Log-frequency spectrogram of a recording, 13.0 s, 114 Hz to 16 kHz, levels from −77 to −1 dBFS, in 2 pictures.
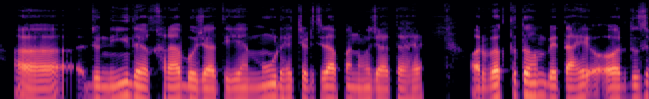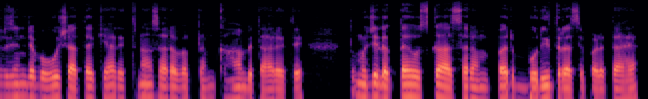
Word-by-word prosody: अ, 95 0 +3 0.3
जो 110 0 -2
नींद 115 +4 -1
है 105 -2 +5
ख़राब 110 0 +2
हो 105 - +4
जाती 100 0 0
है 105 0 -1
मूड 110 +3 -2
है 105 - -1
चिड़चिड़ापन 105 0 0
हो 105 +1 -3
जाता 100 -1 -1
है, 100 +2 -2 0.5
और 100 - +1
वक़्त 120 +4 +5
तो 140 - +7
हम 130 0 -1
बिता 110 -1 +2
ही 115 +3 +1
और 105 -1 +2
दूसरे 120 +2 -5
दिन 125 0 -4
जब 120 -2 -1
होश 110 +2 -1
आता 105 +2 +2
है 105 - 0
कि - - -5
यार - - -1
इतना - - -5
सारा - - +1
वक़्त - - -8
हम 105 +1 -9
कहाँ 105 +1 -5
बिता 95 -2 -2
रहे 95 -1 0
थे? - - 0 0.5
तो - - -12
मुझे 125 +1 +1
लगता 115 +1 +2
है 120 - +6
उसका 115 0 +2
असर 105 +1 +1
हम 100 0 -4
पर 110 +1 +3
बुरी 105 +1 -1
तरह 100 -2 +2
से - - -7
पड़ता 95 -1 -1
है। 100 - -1
105 Hz, 230 wpm, -25 LUFS, 100-115 Hz, 0.5 s, तो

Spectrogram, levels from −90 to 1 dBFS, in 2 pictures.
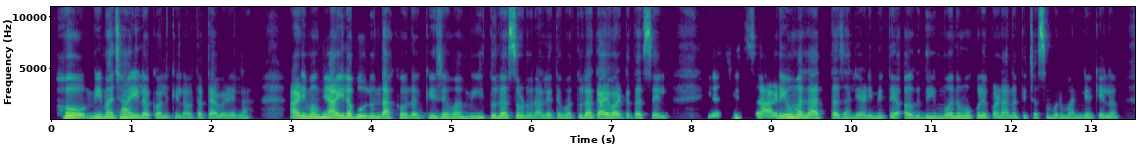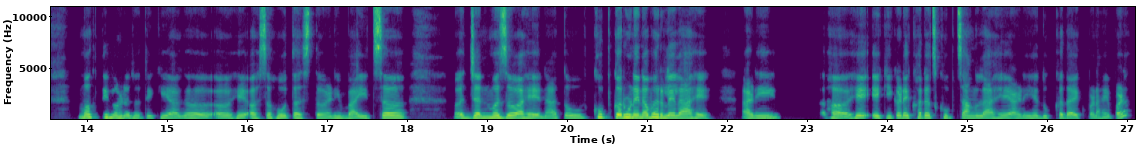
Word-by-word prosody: हो, 205 -4 +6
मी 210 +4 -1
माझ्या 235 +2 +1
आईला 185 -5 +2
कॉल 150 +1 -3
केला 85 - -8
होता 80 - -7
त्यावेळेला. 165 - -5 0.6
आणि 200 +3 +4
मग 240 +2 +3
मी 280 - +5
आईला 225 +1 +5
बोलून 210 +1 +1
दाखवलं 190 -1 -1
की 210 -1 -2
"जेव्हा 190 +2 -2
मी 195 +4 -3
तुला 220 -2 +2
सोडून 195 -3 -1
आले 180 0 -5
तेव्हा 190 0 -5
तुला 210 0 +1
काय 200 -1 +3
वाटत 180 -1 -2
असेल, 180 -2 -2 0.6
याची 205 +6 -7
जाणीव 190 +4 +1
मला 240 -4 +2
आत्ता 200 -1 -2
झाली." 185 -1 -6
आणि 185 +1 -4
मी - - -5
ते 205 - -2
अगदी 180 +2 -3
मनमोकळेपणानं 190 -4 -3
तिच्यासमोर 175 -1 -5
मान्य 175 +1 -7
केलं. 160 -2 -5 0.7
मग 260 +1 +3
ती 255 - +3
म्हणत 205 -4 0
होती 190 0 -6
की 215 -1 -2
"अगं, 175 -3 -2
हे 190 -2 -1
असं 165 +2 0
होत 185 0 -1
असतं 170 -1 0
आणि 185 +5 -3
बाईचं 215 +7 +4 0.6
अ, - - 0
जन्म 205 +3 +4
जो 225 -1 +5
आहे 190 -3 +3
ना 180 +3 -4
तो 210 - 0 0.3
खूप 275 -2 +3
करुणेनं 245 -2 +8
भरलेला 215 -6 +6
आहे. 185 -6 0 0.4
आणि 200 +4 0 0.8
हां, 180 -7 +2
हे 215 - +5 0.2
एकीकडे 210 +2 0
खरंच 225 0 0
खूप 225 -3 -5
चांगलं 195 -2 0
आहे 185 +1 -3
आणि 180 +1 -4
हे 195 - -3
दुःखदायक 175 -2 -2
पण 180 - -6
आहे 160 -2 -7
पण, 220 - +1
195 Hz, 165 wpm, -22 LUFS, 180-215 Hz, 0.8 s, करुणेनं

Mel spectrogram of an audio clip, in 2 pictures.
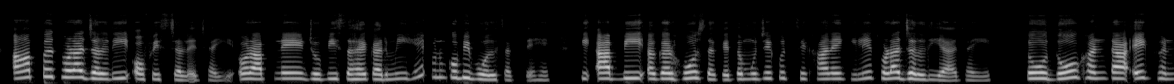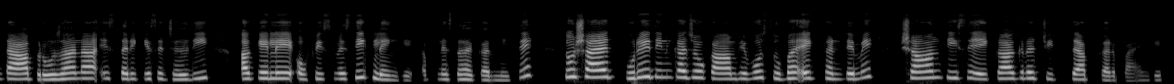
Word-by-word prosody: आप 320 +4 +4
थोड़ा 330 -2 +4
जल्दी 275 0 +2
ऑफिस 240 -1 -3
चले 205 -2 -4
जाइए 190 -3 -15
और 260 +1 +3
आपने 265 +2 +2
जो 245 0 +1
भी 260 +2 -4
सहकर्मी 240 +1 -1
हैं 320 +10 -8
उनको 325 -1 -2
भी 310 +1 +4
बोल 225 -2 +2
सकते 200 -2 -14
हैं, 200 -1 -14 0.3
कि 265 - -8
आप 270 0 +8
भी 285 +1 +2
अगर 260 +1 +4
हो 285 +2 +4
सके 235 -6 -4
तो 245 +3 -2
मुझे 250 +3 -4
कुछ 280 +1 -9
सिखाने 260 0 -2
के 240 -2 -17
लिए 280 +5 -6
थोड़ा 275 +1 +5
जल्दी 230 -5 +2
आ 180 -2 -3
जाइए। 190 0 -15 0.4
तो 275 0 +6
2 265 +6 +3
घंटा 280 -1 +4
1 285 +1 +2
घंटा 260 -1 -1
आप 250 -2 -2
रोज़ाना 260 +5 +2
इस 275 +1 -12
तरीके 255 0 -2
से 260 +1 -7
जल्दी 230 +6 -4 0.3
अकेले 275 +1 +3
ऑफिस 250 +2 -9
में 255 0 -2
सीख 315 +5 -2
लेंगे, 200 -6 -4
अपने 235 +2 -10
सहकर्मी 210 -4 -5
से 400 +4 -2 0.3
तो 345 +1 +3
शायद 340 -1 +6
पूरे 300 +6 +2
दिन 330 -1 -7
का 325 -1 +3
जो 315 0 -1
काम 255 -3 0
है, 260 - -3
वो 290 +4 -2
सुबह 275 -3 -2
1 275 0 -4
घंटे 250 -1 0
में 310 +8 -5 0.4
शांति 300 +1 0
से 280 -4 -1
एकाग्र 270 +3 0
चित्त 255 -4 -15
से 245 - -1
आप 230 -1 0
कर 195 -2 -7
पाएँगे। 195 +3 -22
260 Hz, 185 wpm, -24 LUFS, 235-285 Hz, 0.4 s, आप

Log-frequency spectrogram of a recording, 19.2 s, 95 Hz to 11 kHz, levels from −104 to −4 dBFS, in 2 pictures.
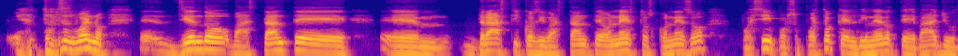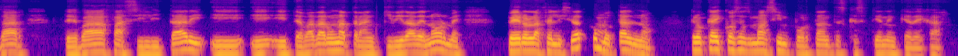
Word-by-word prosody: Entonces, 130 +8 -2
bueno, 165 -7 +6 0.3
eh, 140 - -7
siendo 160 +2 +6
bastante, 125 0 +2 0.3
eh, 115 -2 +1 0.4
drásticos 125 +1 0
y 120 - +1
bastante 125 +3 -2
honestos 125 -2 0
con 115 +3 -3
eso, 155 +7 -2 0.3
pues 100 +1 -9
sí, 180 -2 +5
por 110 -6 -9
supuesto 120 - -4
que 125 - -1
el 110 -2 -1
dinero 120 +3 0
te 115 -3 -3
va 115 - -4
a - - 0
ayudar, 120 +1 -3 0.4
te 110 0 -1
va 130 +4 +1
a - - -6
facilitar 110 +7 -1
y 145 -2 0
y 115 0 -2
y 115 -1 -3
te 115 +1 -4
va 125 - -2
a - - -6
dar 140 0 +1
una 150 -1 +2
tranquilidad 115 +3 -2
enorme, 130 -4 0 0.4
pero 145 0 +6
la 145 -2 +4
felicidad 140 - 0
como 165 -10 -1
tal 155 -6 +2
no, 100 -5 -4 0.3
creo 155 -1 +2
que 170 - +3
hay 165 - +3
cosas 155 -3 -1
más 145 -2 -2
importantes 120 -3 -4
que 110 - -14
se 115 - -17
tienen 120 -2 -4
que 100 -3 -7
dejar. 95 +1 -9
125 Hz, 170 wpm, -24 LUFS, 115-145 Hz, 0.4 s, bueno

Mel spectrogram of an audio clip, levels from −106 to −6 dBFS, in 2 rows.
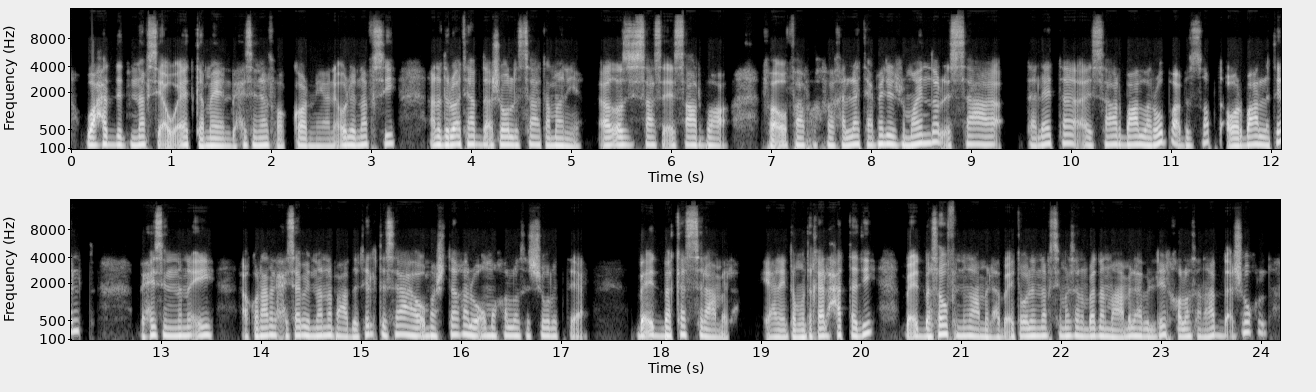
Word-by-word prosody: وأحدد 160 -1 +3
نفسي 165 +2 +2
أوقات 165 - +1
كمان 145 0 +2
بحيث 155 +5 -4
إن 155 - +3
هي 155 - +4
تفكرني، 145 -1 -2
يعني 140 +1 -4
أقول 155 - +2
لنفسي 170 +3 0 0.4
أنا 165 - +4
دلوقتي 170 +2 +3
هابدأ 165 -2 0
شغل 165 0 +3
الساعة 165 +1 -1
20:00 150 -3 0 0.2
ق - - -3
قصدي 155 0 +3
الساعة 165 0 +1
س 155 - -6
الساعة 160 +1 0
16:00 155 -1 -2 0.3
ف - - -3
ف 75 - +1 0.3
فاخليها 155 +2 +1
تعمل 170 +1 0
لي 170 - +3
reminder 170 +5 +2
الساعة 170 +2 -1 0.3
تلاتة 175 +5 -2
الساعة 165 +1 -2
15:45 170 +3 +2
بالضبط 155 +8 -6
أو 145 - +4
15:40 165 - +1 0.4
بحيث 180 0 0
إن 165 -1 +2
أنا 170 +1 +1
إيه 175 0 +1 0.3
أكون 155 - -1
عامل 175 +2 +3
حسابي 170 +1 0
إن 160 0 +1
أنا 170 +1 +2
بعد 150 -3 -1
تلت 185 +4 -3
ساعة 190 +1 +1
هاقوم 165 +1 +1
اشتغل 185 +2 +1
وأقوم 165 0 +1
أخلّص 165 -1 -2
الشغل 160 0 -1
بتاعي، - - -8 0.5
بقيت - - +2
باكسل 170 0 +1
أعملها 140 -2 -3 0.3
يعني 140 0 -1
أنت 140 0 -2
متخيل 155 +3 +2
حتى 170 -3 0
دي، 210 +8 0 0.3
بقيت - - +3
باسوّف 170 +4 +3
إن 165 - 0
أنا 165 0 +2
أعملها 145 -2 -1
بقيت 150 +2 -4
أقول 155 +1 +3
لنفسي 165 +1 0
مثلًا 160 -1 0
بدل 160 0 +2
ما 145 -2 +1
هاعملها 155 +3 +1
بالليل 150 +5 -2
خلاص 150 0 -2
أنا 145 +2 -1
هابدأ 165 0 -3
شغل 230 -1 -3
160 Hz, 195 wpm, -22 LUFS, 150-170 Hz, 0.5 s, هي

